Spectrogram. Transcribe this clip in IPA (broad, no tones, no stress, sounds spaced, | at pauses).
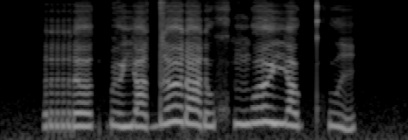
r ɜ k͡p ʏ j a d ɜ ɾ a ɾ ɜ xʷ ŋʷ ɜ j a kʷʰ i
